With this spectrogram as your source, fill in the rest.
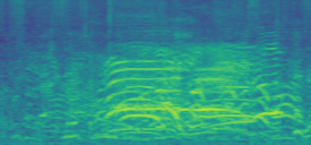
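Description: Spectators cheer and shout loudly.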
